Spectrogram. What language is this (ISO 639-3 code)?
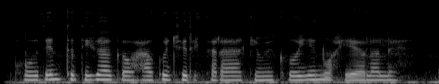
som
